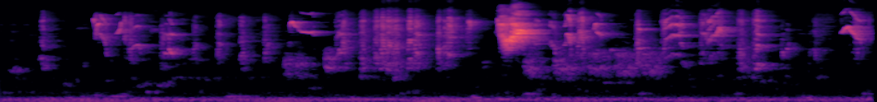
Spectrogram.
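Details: Vigorous cak keling song: rapid, high, rasping chatter in repeated bursts, with one loud squawking phrase midway and a low background hum. The bird reportedly sings morning to night since eating catfish pellets.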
